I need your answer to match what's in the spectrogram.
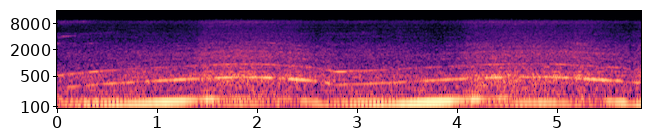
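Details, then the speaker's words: Supercharged 1993 Ford Mustang Saleen SA10 build with heavy-duty fan clutch that won't break in after about 200 miles: heavy whooshing roar rising and falling with revs; fan clutch roar, to be replaced with factory-style clutch. "i've got about 200 miles on the build at this point and it still sounds like a freightliner on the dyno i'll cue a little video of that right now and show you but the the fan clutch is just roaring"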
